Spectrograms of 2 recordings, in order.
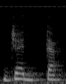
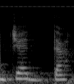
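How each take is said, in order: The two takes are said the same way.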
